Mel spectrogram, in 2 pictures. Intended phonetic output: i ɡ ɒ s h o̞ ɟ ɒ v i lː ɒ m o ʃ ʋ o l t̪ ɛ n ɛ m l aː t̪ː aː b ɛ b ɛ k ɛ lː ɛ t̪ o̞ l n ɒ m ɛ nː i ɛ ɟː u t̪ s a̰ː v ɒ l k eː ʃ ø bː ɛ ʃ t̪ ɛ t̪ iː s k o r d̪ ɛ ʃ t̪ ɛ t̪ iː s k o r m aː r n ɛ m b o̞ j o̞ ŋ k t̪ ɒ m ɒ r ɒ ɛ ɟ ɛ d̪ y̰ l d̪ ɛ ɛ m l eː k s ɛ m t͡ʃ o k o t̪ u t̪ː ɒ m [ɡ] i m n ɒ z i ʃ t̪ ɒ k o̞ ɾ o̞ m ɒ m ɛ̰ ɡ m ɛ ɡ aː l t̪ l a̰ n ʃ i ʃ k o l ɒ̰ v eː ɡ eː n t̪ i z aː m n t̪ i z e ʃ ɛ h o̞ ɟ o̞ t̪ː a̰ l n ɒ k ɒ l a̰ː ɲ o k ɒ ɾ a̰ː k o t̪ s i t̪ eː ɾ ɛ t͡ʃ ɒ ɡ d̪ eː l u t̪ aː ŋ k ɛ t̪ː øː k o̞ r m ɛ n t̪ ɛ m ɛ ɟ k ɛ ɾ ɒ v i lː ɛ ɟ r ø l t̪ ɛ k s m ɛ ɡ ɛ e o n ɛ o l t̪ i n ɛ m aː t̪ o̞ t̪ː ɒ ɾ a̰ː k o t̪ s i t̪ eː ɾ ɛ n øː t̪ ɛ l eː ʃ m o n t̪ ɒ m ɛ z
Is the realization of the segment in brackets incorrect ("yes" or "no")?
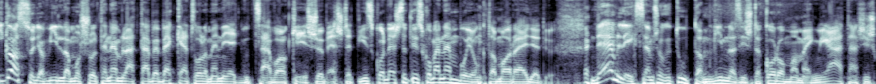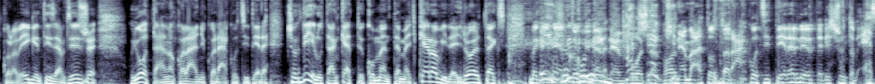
no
